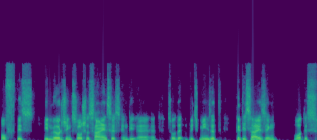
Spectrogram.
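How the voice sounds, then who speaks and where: A man's fairly high voice with a non-native accent, in a dry, close sound with no echo. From Germany. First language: not English. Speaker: visiting professor. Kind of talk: lecture. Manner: halting, many fillers and restarts.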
